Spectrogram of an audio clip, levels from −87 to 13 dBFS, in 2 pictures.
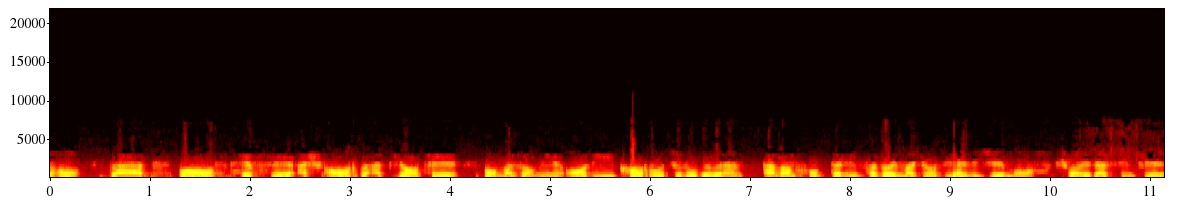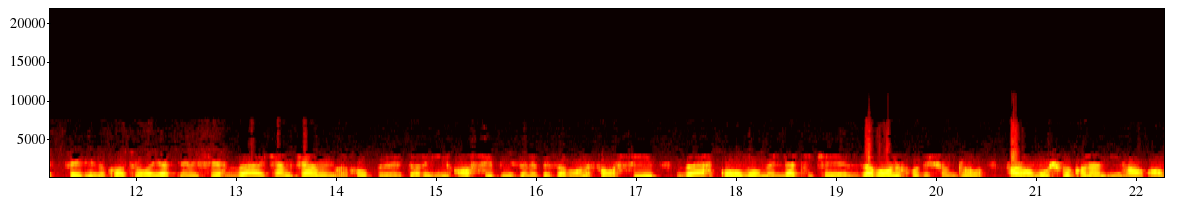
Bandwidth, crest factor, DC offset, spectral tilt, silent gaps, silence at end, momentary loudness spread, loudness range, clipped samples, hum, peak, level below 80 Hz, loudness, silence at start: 6.6 kHz; 18 dB; under 0.1%; -3.5 dB/octave; none; 0 s; 9 LU; 3 LU; under 0.1%; none; 0 dBFS; -56 dBFS; -18 LUFS; 0 s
